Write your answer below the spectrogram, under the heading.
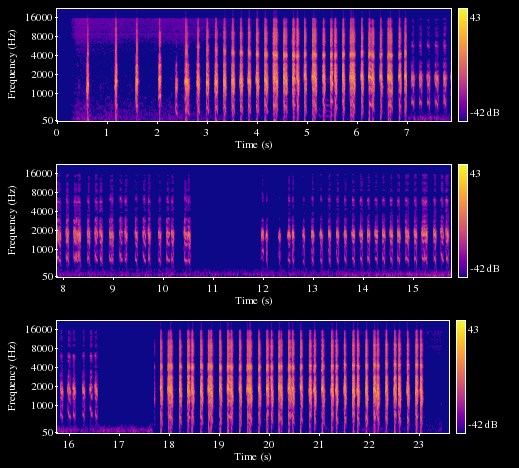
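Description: Female chukar partridge calling: a long run of short repeated 'chuk' notes, about five a second, starting with a few spaced notes. The run goes quieter in the middle and breaks off twice for a second or so.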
